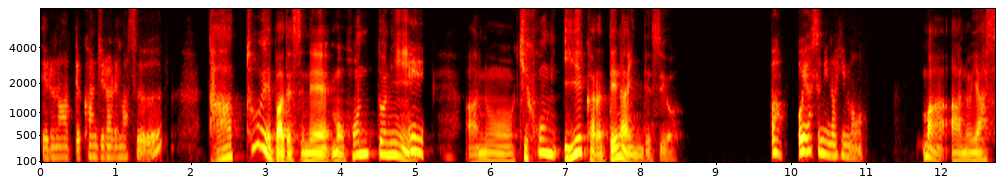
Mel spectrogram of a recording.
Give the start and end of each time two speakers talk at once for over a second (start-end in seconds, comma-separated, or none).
none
